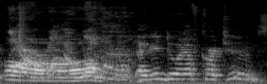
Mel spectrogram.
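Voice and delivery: high, loud mock dismay; playful "oh no" squawk.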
